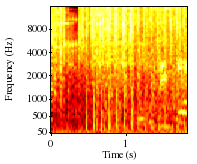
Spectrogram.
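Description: A volley of gunfire crackles in the video game Mortal Kombat X, with a rapid burst of many sharp shots in under two seconds.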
